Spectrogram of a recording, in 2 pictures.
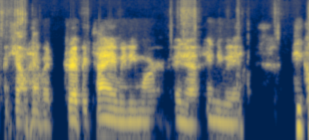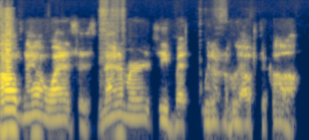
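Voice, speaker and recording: Speaking fairly quickly in a voice on the low side, a man in his sixties rambles through stories in casual chat and chuckles a lot. The recording is lo-fi and muffled.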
